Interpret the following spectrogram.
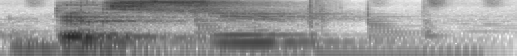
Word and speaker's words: dessus: And that's why I dug deeper and found out that I mispronounced the U letter for a very long time. So, dessus, dessous, dessus, dessous.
